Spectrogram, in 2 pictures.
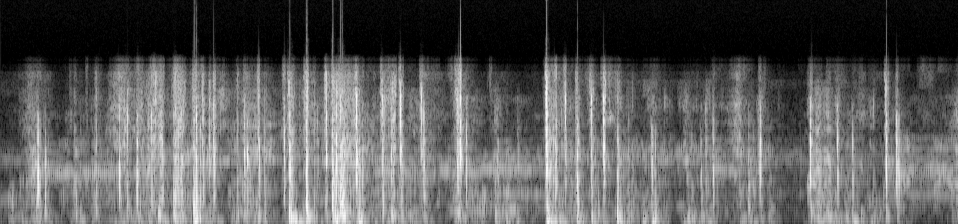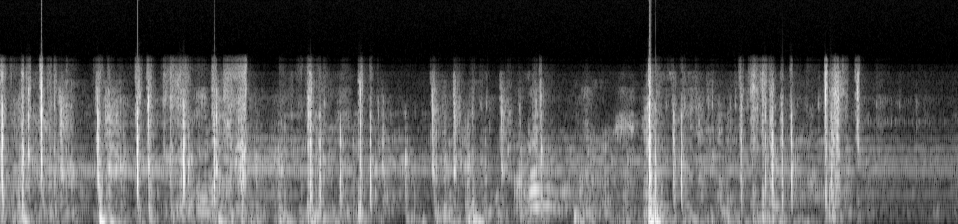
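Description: A microphone knocks and rustles loudly as it is handled.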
